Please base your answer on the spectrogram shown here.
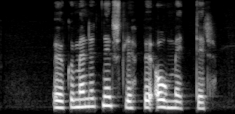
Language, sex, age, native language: Icelandic, female, 40-49, Icelandic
